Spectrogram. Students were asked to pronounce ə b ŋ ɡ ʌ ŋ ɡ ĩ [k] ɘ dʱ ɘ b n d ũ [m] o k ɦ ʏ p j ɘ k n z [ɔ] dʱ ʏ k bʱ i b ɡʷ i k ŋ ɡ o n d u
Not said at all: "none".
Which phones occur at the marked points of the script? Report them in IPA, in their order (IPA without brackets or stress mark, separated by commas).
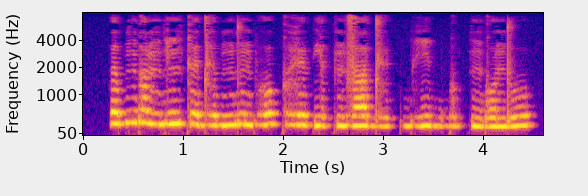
k, bʱ, ʌ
